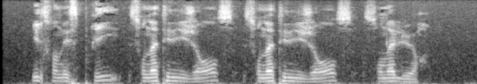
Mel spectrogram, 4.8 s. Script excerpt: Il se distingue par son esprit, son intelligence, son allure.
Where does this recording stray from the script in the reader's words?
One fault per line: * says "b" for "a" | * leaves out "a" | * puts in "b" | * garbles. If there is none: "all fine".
* says "son esprit" for "se distingue par"
* says "intelligence" for "esprit"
